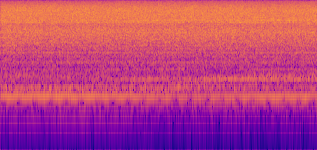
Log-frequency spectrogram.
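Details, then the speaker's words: Pool pump just switched on in filtration mode at pool opening, camera leaning on the pipe: loud steady motor drone, firm mid-pitch hum, no pressure change yet; pump running before prime, plumbing shaking. "You just leave it in filtration and kick on the switch. So, here we go. Nothing's going to happen for a bit."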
